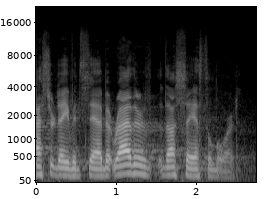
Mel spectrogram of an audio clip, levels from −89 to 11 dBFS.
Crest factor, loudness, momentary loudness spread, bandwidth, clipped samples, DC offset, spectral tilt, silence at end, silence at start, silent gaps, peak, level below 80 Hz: 20 dB; -26 LUFS; 15 LU; 13 kHz; under 0.1%; under 0.1%; -6.5 dB/octave; 0.3 s; 0 s; none; -6 dBFS; -64 dBFS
